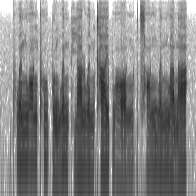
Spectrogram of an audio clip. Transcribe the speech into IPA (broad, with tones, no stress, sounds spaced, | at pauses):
pʰ w ə˥ n w ɑ˥ ŋ pʰ u˥ p ʊ̰˨˩ ŋ w ə˥˩ n pʰ j ä˧˥ ɻ w ə˧˥ n kʰ a˧˥ ɪ̯ p w ɑ̰˨˩˦ ŋ | t͡sʰ ɑ˧˥ ŋ m w ə˧˥ n n̪ w a̰˨˩ n ä˥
